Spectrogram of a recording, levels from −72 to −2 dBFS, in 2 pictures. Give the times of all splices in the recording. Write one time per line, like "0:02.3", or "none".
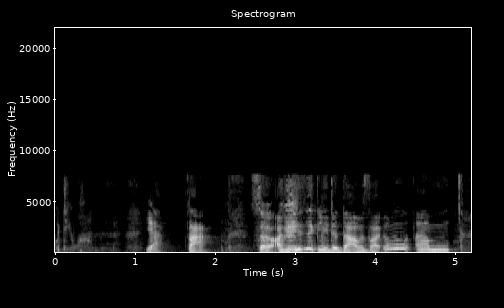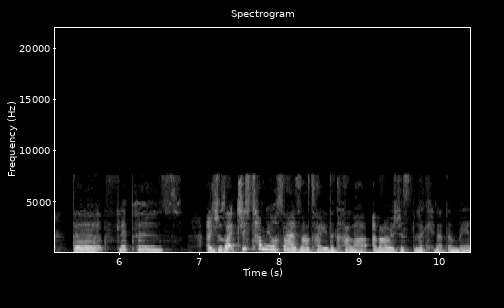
none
